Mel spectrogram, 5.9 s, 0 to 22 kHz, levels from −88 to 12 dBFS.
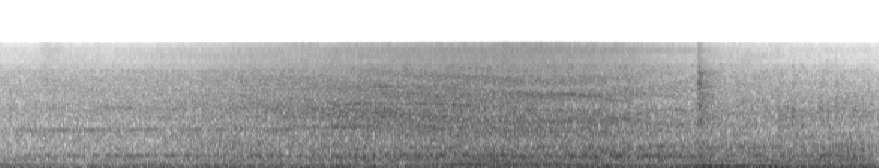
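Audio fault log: Throughout: Nellymoser compression. A block codec likely starved weak bands of bits and refilled them with noise, at a rate fitting about 32 kbps, so the sound carries a rough, hissy, smeared halo and nothing is heard above about 7.7 kHz.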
